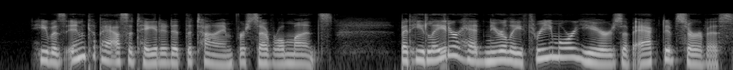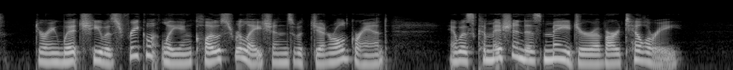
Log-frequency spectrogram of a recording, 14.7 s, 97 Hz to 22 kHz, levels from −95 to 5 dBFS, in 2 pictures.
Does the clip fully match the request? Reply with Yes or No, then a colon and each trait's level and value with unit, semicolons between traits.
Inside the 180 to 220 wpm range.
No: average, 160 wpm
